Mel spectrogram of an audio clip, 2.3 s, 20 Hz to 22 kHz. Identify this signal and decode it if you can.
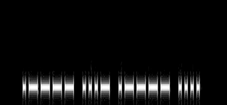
Morse code, heard as a keyed tone, about 38 wpm, 700 Hz. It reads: 1V1H
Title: Four Challenging Letter-Number Combinations 40wpm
